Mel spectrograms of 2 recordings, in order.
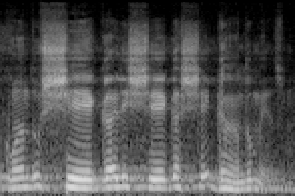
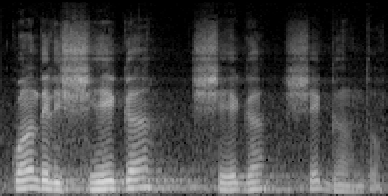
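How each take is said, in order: First: Ele chega chegando mesmo said with a stress on ele; an emphatic ele chega chegando; bold refrain. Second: Slow down and sink chega chegando; a hushed slow chega chegando; emphatic refrain. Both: Shown as a demonstration.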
